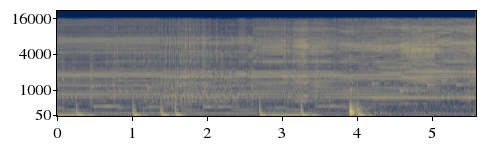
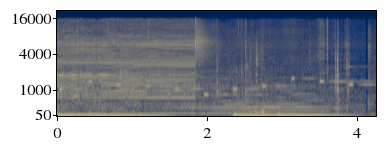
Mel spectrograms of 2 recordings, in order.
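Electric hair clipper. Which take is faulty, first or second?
first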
